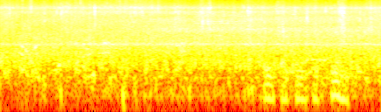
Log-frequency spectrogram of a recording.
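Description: Steady rain falling and splashing on wet concrete ground.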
